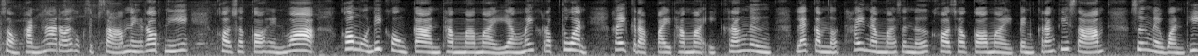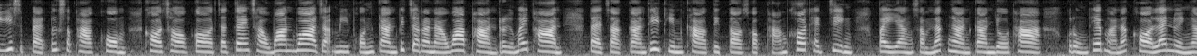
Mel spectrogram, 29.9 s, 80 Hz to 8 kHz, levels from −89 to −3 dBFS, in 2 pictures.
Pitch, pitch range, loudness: 250 Hz, 230-285 Hz, -20 LUFS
